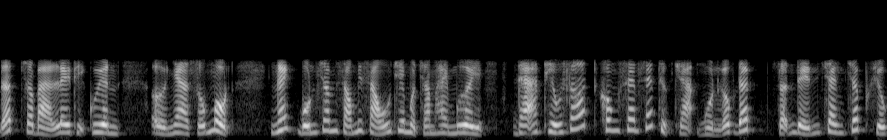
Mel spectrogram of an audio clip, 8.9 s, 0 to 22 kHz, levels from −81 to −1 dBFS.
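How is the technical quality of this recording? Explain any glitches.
No glitches are audible anywhere in this recording.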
